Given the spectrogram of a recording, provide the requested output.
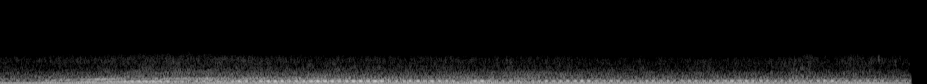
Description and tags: motorboat passes underwater sound
For a motorboat promotional video I was looking for underwater sounds. Than modified a motorboat sound recorded on field with audition and thats the result.
ambience, ambient, balaton, boat, field-recording, lake, modified, motorboat, natural, nature, trial, underwater, water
